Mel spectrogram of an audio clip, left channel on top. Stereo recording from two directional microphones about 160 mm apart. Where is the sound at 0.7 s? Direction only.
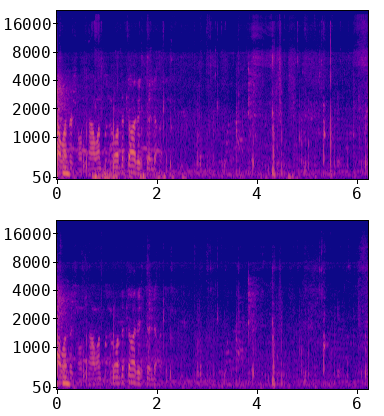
5° left (ahead or behind).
